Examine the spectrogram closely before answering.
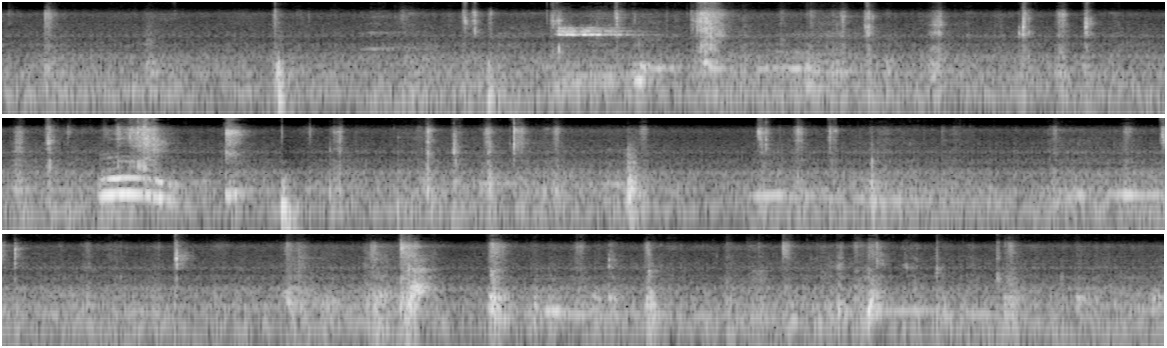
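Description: Fingers squish and mix food on a plate.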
